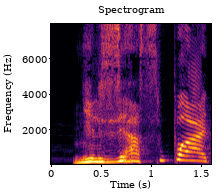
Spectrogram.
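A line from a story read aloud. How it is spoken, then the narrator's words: Wailing yell. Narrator (Russian): вопил Сейл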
